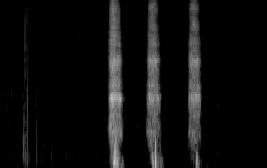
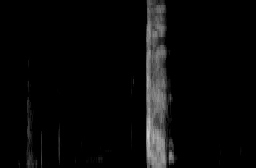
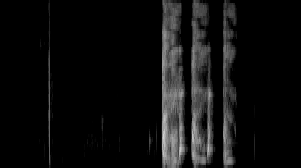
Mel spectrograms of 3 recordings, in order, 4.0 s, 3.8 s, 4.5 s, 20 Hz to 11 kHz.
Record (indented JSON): {
  "exhalation_length": "4.0 s",
  "exhalation_amplitude": 30316,
  "exhalation_signal_mean_std_ratio": 0.26,
  "cough_length": "3.8 s",
  "cough_amplitude": 32768,
  "cough_signal_mean_std_ratio": 0.18,
  "three_cough_length": "4.5 s",
  "three_cough_amplitude": 32768,
  "three_cough_signal_mean_std_ratio": 0.23,
  "survey_phase": "beta (2021-08-13 to 2022-03-07)",
  "age": "18-44",
  "gender": "Female",
  "wearing_mask": "No",
  "symptom_cough_any": true,
  "symptom_new_continuous_cough": true,
  "symptom_runny_or_blocked_nose": true,
  "symptom_shortness_of_breath": true,
  "smoker_status": "Never smoked",
  "respiratory_condition_asthma": false,
  "respiratory_condition_other": false,
  "recruitment_source": "Test and Trace",
  "submission_delay": "6 days",
  "covid_test_result": "Positive",
  "covid_test_method": "ePCR"
}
